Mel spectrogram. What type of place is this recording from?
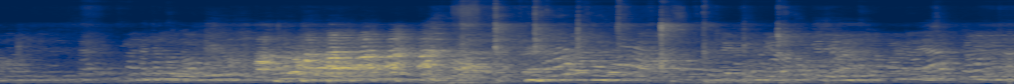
crowded indoor space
